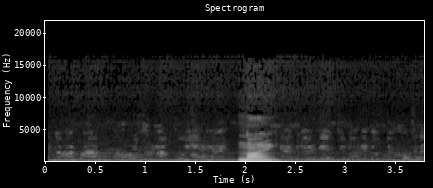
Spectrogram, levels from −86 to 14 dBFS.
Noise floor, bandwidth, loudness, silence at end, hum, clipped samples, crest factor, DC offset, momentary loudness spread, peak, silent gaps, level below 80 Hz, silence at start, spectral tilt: -49 dBFS; 16.5 kHz; -23 LUFS; 0.15 s; none; under 0.1%; 24 dB; under 0.1%; 27 LU; -6 dBFS; none; -62 dBFS; 0.1 s; -6.5 dB/octave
